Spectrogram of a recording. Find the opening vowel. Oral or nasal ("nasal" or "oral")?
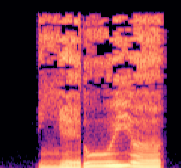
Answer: oral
